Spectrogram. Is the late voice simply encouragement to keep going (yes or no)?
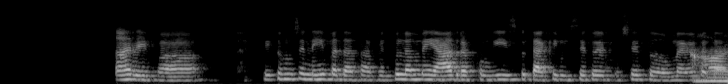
no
